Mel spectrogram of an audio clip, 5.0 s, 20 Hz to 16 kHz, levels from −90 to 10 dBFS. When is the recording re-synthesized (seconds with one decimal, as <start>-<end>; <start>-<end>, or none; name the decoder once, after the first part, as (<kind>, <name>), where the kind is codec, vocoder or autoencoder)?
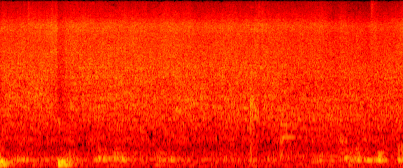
none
